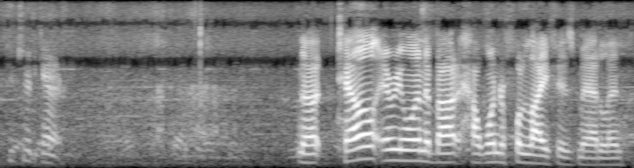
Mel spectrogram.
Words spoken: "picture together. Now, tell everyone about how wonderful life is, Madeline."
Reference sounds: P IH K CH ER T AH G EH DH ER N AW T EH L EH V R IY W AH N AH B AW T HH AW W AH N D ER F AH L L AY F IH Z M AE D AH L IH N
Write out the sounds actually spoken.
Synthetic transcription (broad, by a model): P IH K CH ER T AH G EH DH ER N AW T EH L EH V R IY W AH N AH B AW T HH AW W AH N D ER F L L AY F IH Z M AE D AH L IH N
